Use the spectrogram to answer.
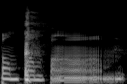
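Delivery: slow mock dramatic "bum, bum, bum"; dramatic sting. Friend mocking the stairs scene with a slow dramatic sting. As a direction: hum a slow, hammed-up movie sting. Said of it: "Hella dramatic".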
